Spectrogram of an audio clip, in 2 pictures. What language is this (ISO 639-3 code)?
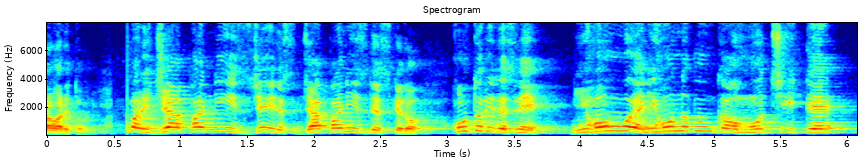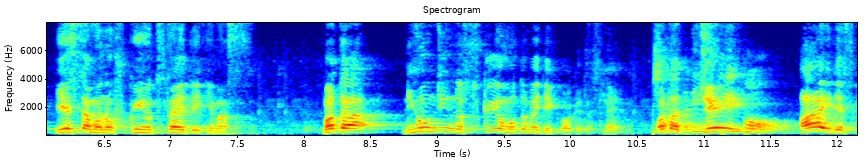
jpn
